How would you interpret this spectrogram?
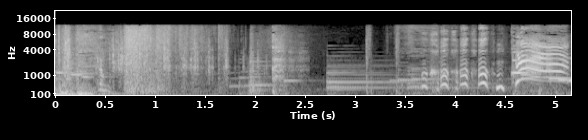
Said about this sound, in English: He accidentally knocks a car off the shelf and it hits the man on the head.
